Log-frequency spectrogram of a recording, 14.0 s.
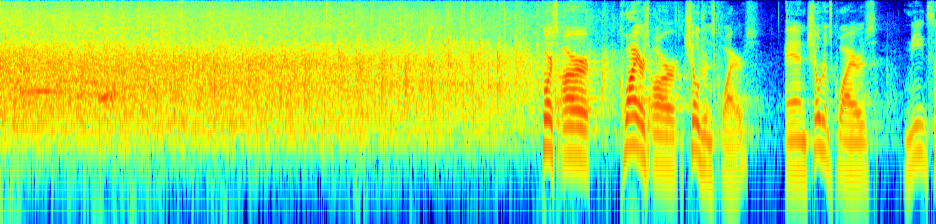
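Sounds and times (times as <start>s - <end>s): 
audience applause: 0.0s - 9.3s
speech: 8.1s - 14.0s.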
